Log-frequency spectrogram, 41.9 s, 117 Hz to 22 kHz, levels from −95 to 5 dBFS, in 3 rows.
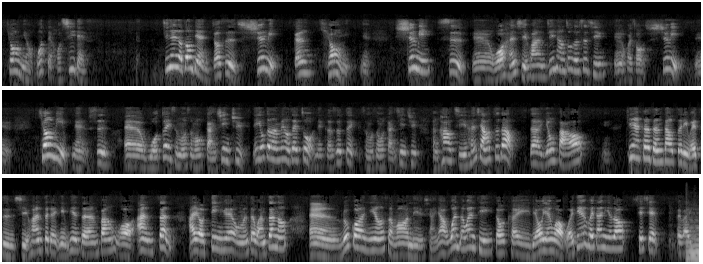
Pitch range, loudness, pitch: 210-340 Hz, -28 LUFS, 275 Hz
